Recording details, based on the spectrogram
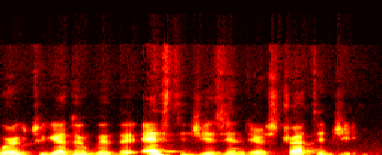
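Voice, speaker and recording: A woman speaks with a French accent. Her pitch is medium. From France. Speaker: sustainability consultant. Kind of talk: online interview.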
